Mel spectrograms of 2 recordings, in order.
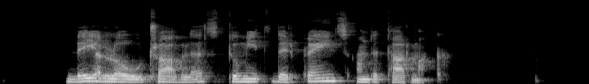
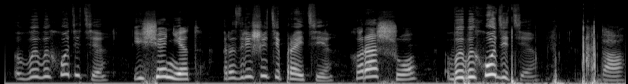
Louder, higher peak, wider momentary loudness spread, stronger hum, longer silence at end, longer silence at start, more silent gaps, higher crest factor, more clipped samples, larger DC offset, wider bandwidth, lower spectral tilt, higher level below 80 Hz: first, -17 LUFS vs -21 LUFS; about the same, -2 dBFS vs 0 dBFS; second, 10 LU vs 18 LU; neither; first, 1.45 s vs 0.05 s; first, 0.65 s vs 0.15 s; neither; about the same, 16 dB vs 20 dB; neither; second, under 0.1% vs 2%; second, 11.5 kHz vs 18 kHz; first, -7 dB/octave vs -4 dB/octave; second, -52 dBFS vs -36 dBFS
